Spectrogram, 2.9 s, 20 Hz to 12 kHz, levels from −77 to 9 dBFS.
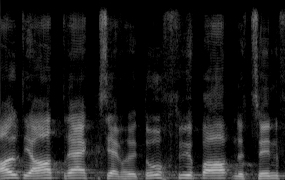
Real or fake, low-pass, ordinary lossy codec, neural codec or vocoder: fake; none; none; codec, 24 kHz, 6 kbps, HILCodec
